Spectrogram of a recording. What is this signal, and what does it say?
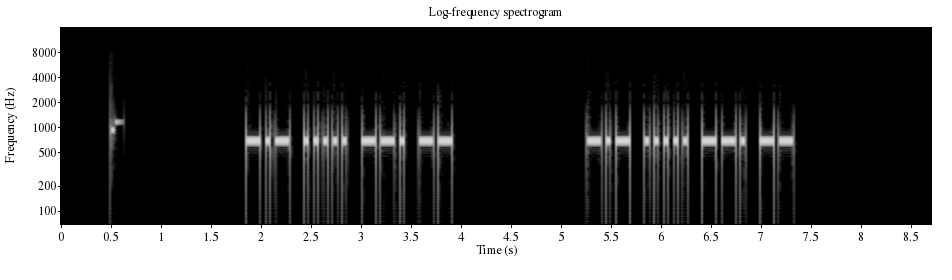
Morse code, heard as a keyed tone, about 25 wpm, 700 Hz. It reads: K5GM K5GM
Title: Easy Call Signs Repeated 2x - 25wpm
